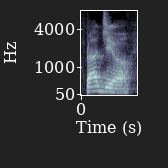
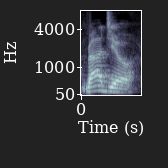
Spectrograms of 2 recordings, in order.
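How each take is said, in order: First: It is said with an American R sound. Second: It is said with an American R sound.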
